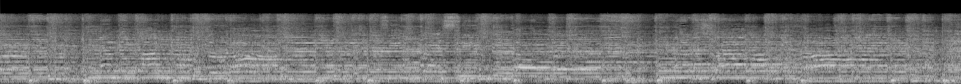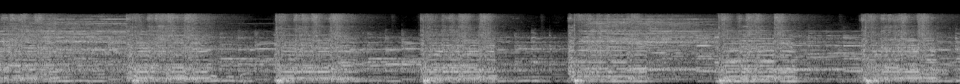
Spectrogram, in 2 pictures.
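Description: Live rock band playing: two guitars over a drum kit with cymbals. The band makes a few short breaks in the second half.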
